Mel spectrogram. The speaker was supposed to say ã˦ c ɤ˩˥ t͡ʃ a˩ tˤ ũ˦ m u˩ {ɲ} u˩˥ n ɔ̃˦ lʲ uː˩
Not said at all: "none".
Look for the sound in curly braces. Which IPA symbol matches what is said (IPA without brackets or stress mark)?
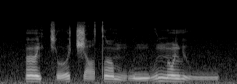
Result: ɲ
